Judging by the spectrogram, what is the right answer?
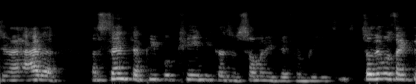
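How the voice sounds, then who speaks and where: A woman's voice: mid-range voice, low-quality recording. Older woman recalling her life thoughtfully. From born in Cuba, raised in Brooklyn, New York. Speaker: guest, seminary dean and professor. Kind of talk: reflective storytelling interview.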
